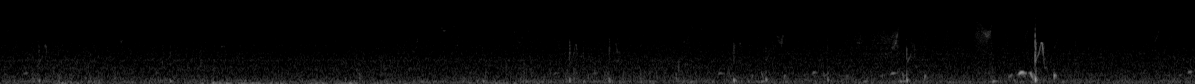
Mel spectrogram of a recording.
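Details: Low wind-like rumble outdoors with a few faint knocks and clicks near the end, and no clear animal voice.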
